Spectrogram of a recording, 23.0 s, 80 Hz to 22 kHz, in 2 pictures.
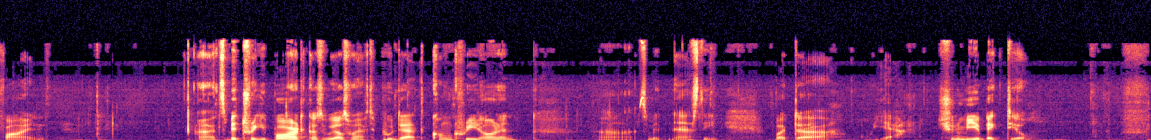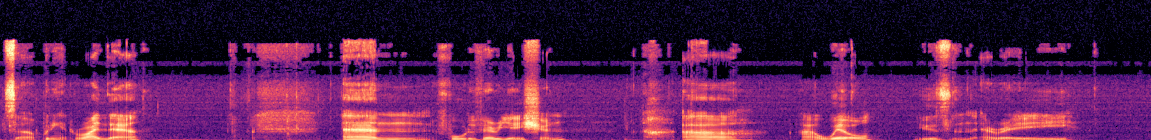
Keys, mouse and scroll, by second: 0.3 Tab, 1.0 KP_7, 1.9-3.7 middle drag, 2.9 g, 4.1-6.0 drag, 5.3 s, 7.8-9.2 drag, 9.2-10.2 middle drag, 10.2-11.5 drag, 14.4 KP_7, 17.8 shift+d, 20.4-22.5 right drag, 22.5 middle click.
